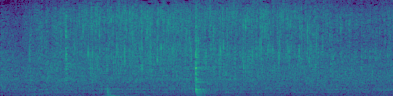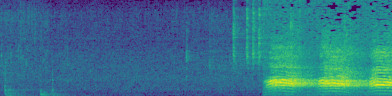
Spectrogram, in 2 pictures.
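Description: Beef frying in a pan under a glass lid with a faint steady sizzle, and a few light clinks as the lid is lifted and set back. Near the end come three loud, harsh crow-like caws in quick succession.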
